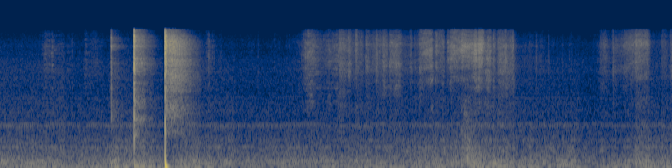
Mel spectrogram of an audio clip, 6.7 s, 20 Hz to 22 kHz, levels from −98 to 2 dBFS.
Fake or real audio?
real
